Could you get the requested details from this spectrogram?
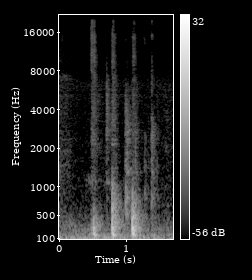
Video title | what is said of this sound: HOW TO : Baking Bread ! It's sourdough for you with Ty and Abbey Cook | Sounds hollow. It's done.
